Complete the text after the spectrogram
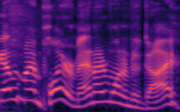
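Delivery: high-pitched parody of a petulant complaint; whiny mock excuse. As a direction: whine it like a sulky kid. Imitating Denji's whiny excuse.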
